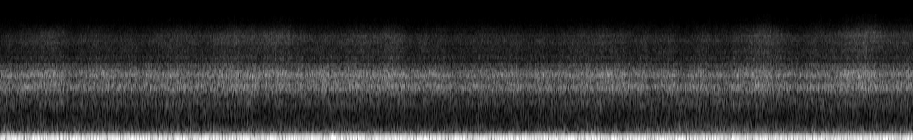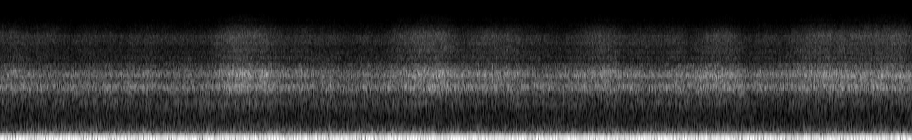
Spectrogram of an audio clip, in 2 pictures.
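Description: A boat's motor drones steadily at speed.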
